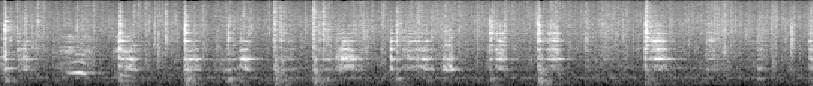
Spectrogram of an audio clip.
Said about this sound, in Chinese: 好，我们稍微让它拌炒一下。如果你会甩锅的话呢？哎，这时候就是一个炫技的时间，呼呼，可惜你们看不到。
